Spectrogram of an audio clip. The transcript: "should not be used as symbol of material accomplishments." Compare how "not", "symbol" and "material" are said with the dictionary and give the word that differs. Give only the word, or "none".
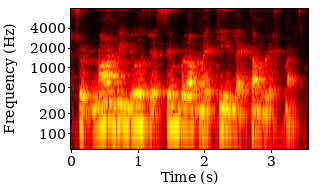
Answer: material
